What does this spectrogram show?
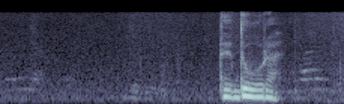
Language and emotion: Russian, angry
